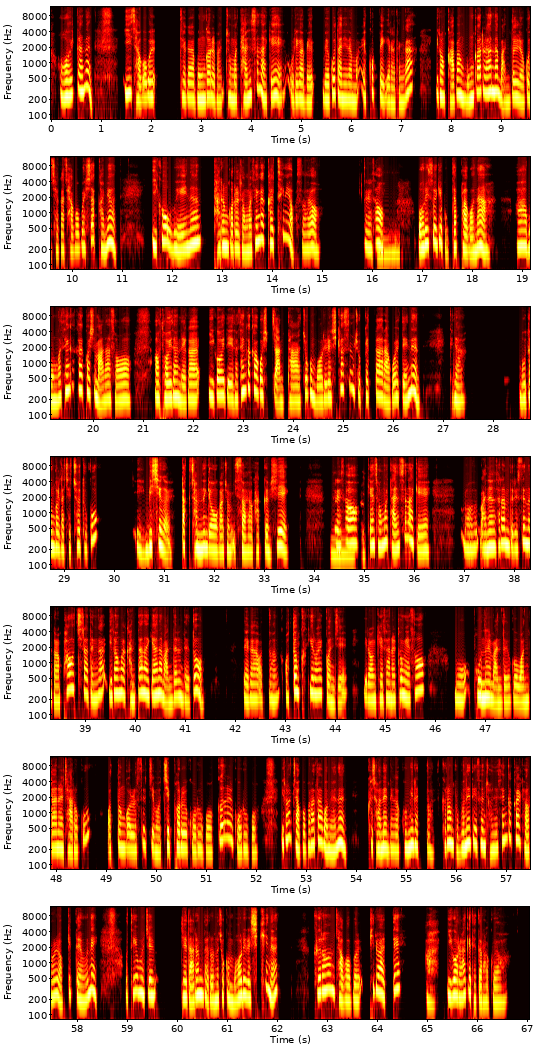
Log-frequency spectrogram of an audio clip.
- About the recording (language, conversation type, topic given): Korean, podcast, 취미를 꾸준히 이어갈 수 있는 비결은 무엇인가요?
- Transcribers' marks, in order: in English: "에코백이라든가"; other background noise; in English: "파우치라든가"; teeth sucking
